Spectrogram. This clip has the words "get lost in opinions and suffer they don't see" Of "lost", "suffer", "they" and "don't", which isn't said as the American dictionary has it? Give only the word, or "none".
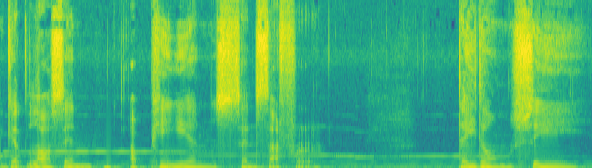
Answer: lost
